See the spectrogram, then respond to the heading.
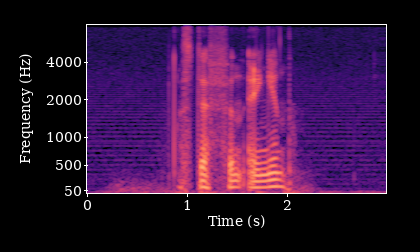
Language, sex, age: Norwegian, male, 36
